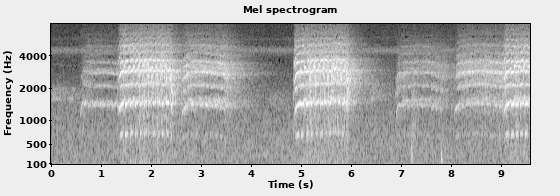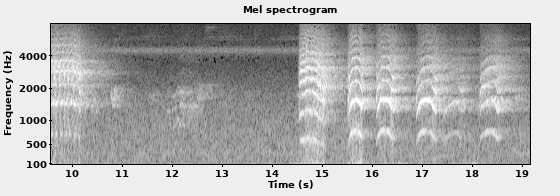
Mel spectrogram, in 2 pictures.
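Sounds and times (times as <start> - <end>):
Cacatua moluccensis calling: 0.6 - 3.8, 4.8 - 6.3, 6.9 - 10.6, 14.5 - 18.9.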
